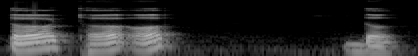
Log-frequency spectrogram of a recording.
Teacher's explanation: मूर्धन्य ध्वनि जिसमें जो जीभ है ऊपर वाले तालु से टकराती है, मूर्धन्य ध्वनि होती है ट, ठ और ड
